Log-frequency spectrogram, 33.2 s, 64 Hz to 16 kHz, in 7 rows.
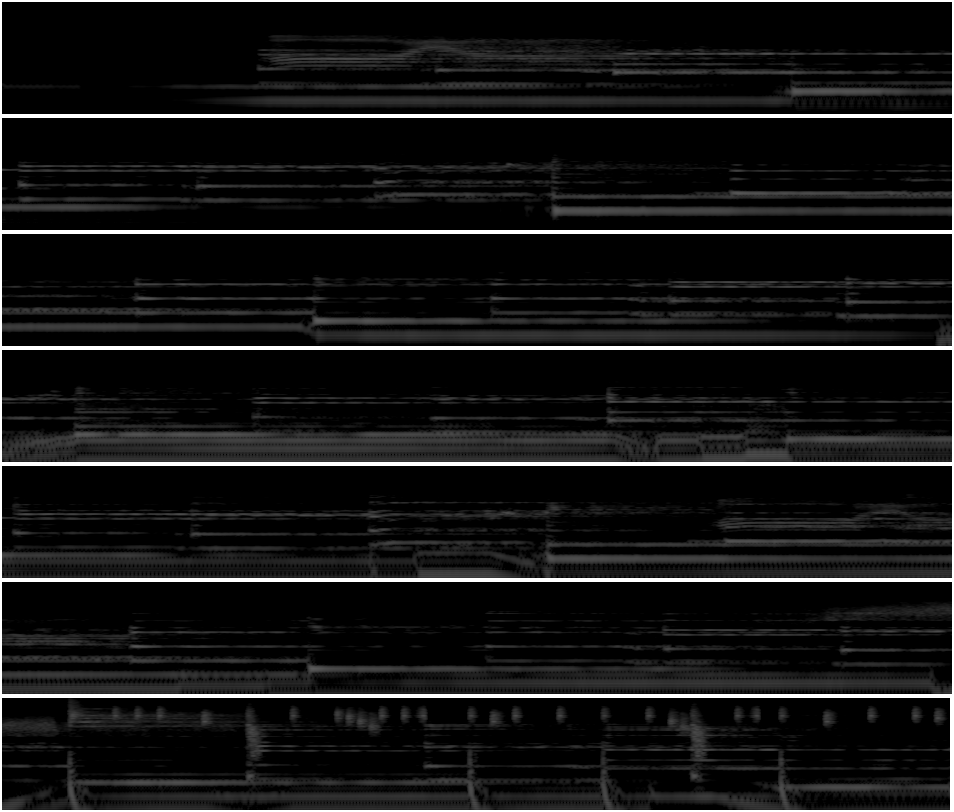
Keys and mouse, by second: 3.8 click, 4.7 g, 5.9 click, 7.6 g, 8.0 click, 10.1 click, 13.0 g, 13.4 click, 14.9 right click, 17.2 shift+a, 19.9 g, 20.1 click, 20.5 shift+right click, 20.9 g, 21.2 click, 21.6 shift+middle click, 21.9 g, 22.1 click, 23.1-25.4 drag, 26.2 click, 30.0 alt+click, 31.1 g, 31.9 g, 32.4 click.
